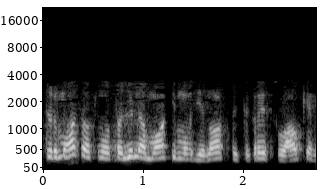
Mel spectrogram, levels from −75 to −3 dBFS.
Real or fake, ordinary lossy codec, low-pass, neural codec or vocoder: real; MP3, 16 kbps; 3.6 kHz; none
